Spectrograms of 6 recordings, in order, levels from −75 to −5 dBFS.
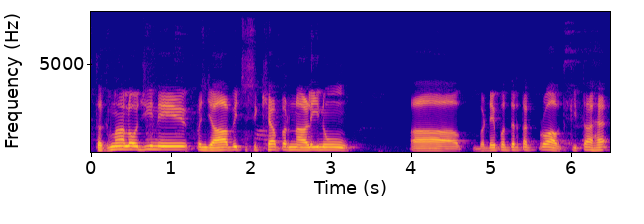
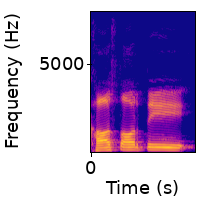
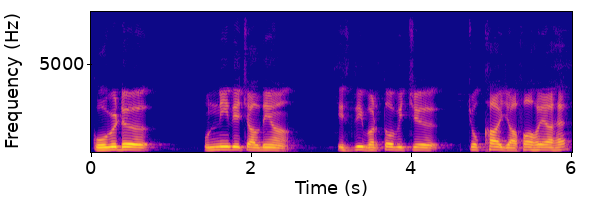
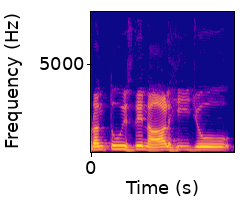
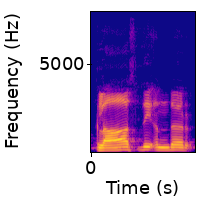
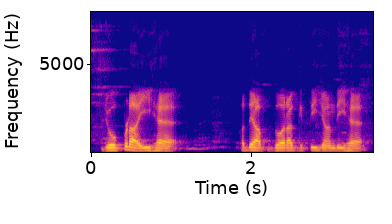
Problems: constant background noise, background conversations at intervals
